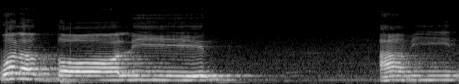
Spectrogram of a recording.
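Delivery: waladhdallin, then a clear pause before amin. Explaining amin should follow the imam closely, showing a gap before amin. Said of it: "itu ada jarak".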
